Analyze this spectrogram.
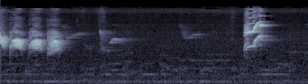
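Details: Sumatran cucak ranting, sung to attract wild birds: three loud chirps open, then soft thin whistles and a short bright burst near the end.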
